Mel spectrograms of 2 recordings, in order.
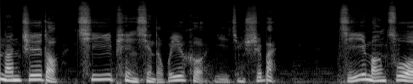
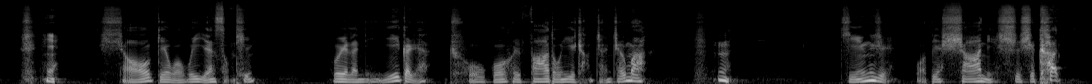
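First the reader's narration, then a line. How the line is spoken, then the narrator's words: Low, sneering. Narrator (Chinese): 陶然低声冷笑道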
